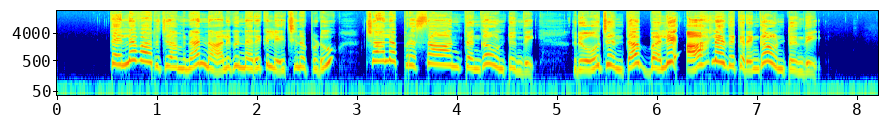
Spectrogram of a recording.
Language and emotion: Telugu, happy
